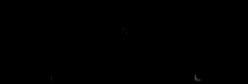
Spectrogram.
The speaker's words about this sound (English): Okay, just get my notes here. Oops, clicking on the wrong thing.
